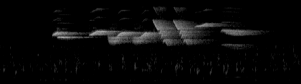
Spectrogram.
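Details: Classic Tui Tui Zel Zel song of a captive master Double-collared Seedeater (Coleiro), played to teach young birds; paired high whistles, descending slurred phrases, two steep falling sweeps and a final drawn-out whistle.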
